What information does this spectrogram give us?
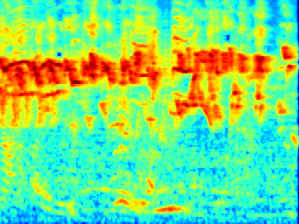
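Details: Kacer, the Oriental magpie-robin, competing at the Piala Candi Prambanan song contest, pours out rapid, shrill whistled notes and looping trills with barely a pause, over faint crowd chatter.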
